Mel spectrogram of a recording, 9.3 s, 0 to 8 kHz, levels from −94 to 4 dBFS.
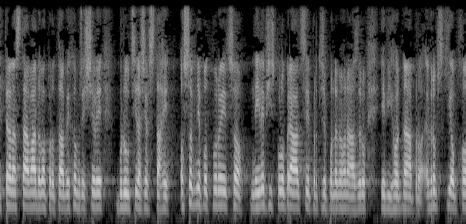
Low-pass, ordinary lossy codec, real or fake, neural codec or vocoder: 7.2 kHz; none; real; none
